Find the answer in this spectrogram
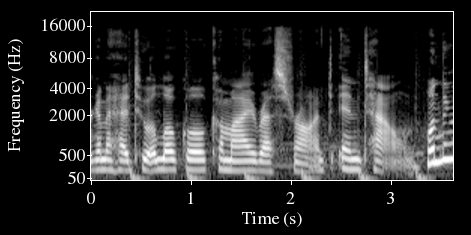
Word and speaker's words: Khmer: I think I was always pronouncing it Khmer, but Khmer.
